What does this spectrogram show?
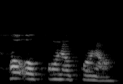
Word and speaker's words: ho'oponopono: how do you say that word you say ho'oponopono thank you yeah you're welcome additionally she healed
